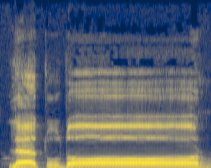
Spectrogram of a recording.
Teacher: یہاں پر بڑی مد ہے، مد لازم 5 الف کے برابر کھینچ کر پڑھیں گے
